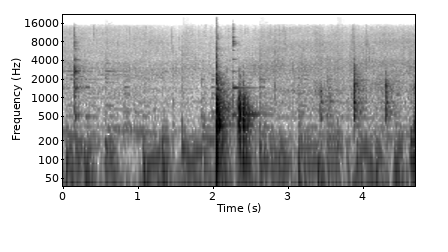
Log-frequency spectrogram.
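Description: Ground beef, about one and a half pounds, is dumped into a pan of softened onions and stirred, giving a steady sizzle with louder scraping and clattering stirs close by.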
